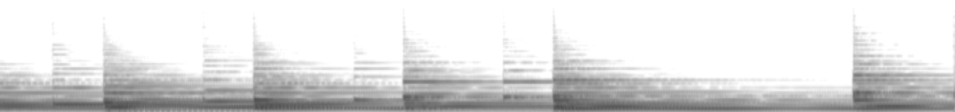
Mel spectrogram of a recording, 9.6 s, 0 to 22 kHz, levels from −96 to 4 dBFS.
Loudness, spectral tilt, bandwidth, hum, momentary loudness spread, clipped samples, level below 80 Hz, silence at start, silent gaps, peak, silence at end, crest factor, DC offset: -35 LUFS; -11.5 dB/octave; 4.5 kHz; none; 12 LU; under 0.1%; -82 dBFS; 0 s; none; -18 dBFS; 0 s; 18 dB; under 0.1%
